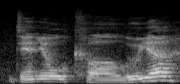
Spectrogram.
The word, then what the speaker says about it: Daniel Kaluuya: All right, so Daniel Kaluuya, I believe is the pronunciation of his name, is the guy who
